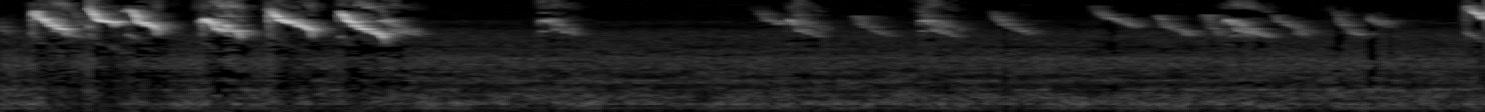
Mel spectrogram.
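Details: Buxton's white-eye, 'ngalas' style song meant as a lure for other white-eyes: an opening run of loud, shrill descending chirps, then a stretch of softer, spaced high notes and a final sharp chirp, with low hum behind.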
